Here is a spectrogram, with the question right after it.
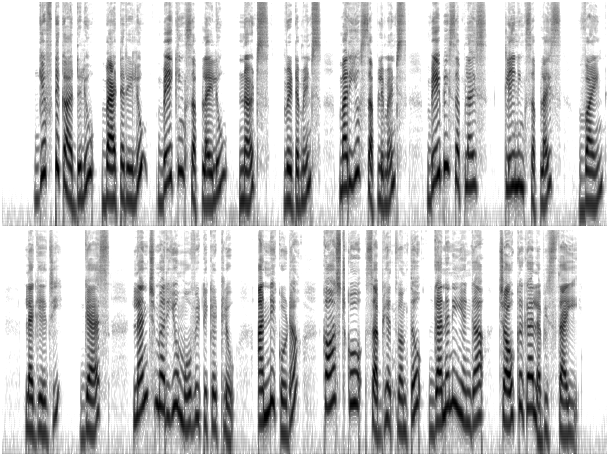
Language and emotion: Telugu, neutral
